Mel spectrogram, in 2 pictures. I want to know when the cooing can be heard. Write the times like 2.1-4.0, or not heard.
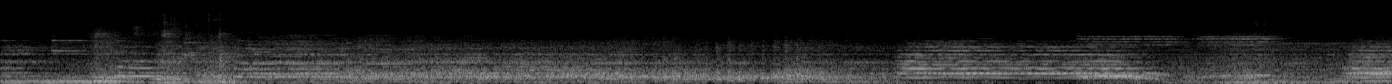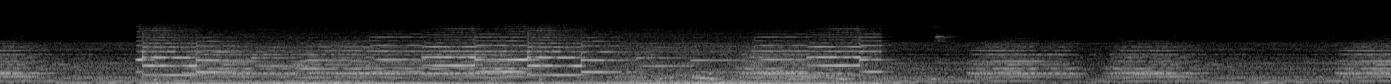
0.8-2.5, 10.8-12.8, 20.4-23.4.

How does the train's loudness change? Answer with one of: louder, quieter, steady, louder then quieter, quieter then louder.
steady.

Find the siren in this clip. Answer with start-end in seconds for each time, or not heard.
15.2-22.8.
